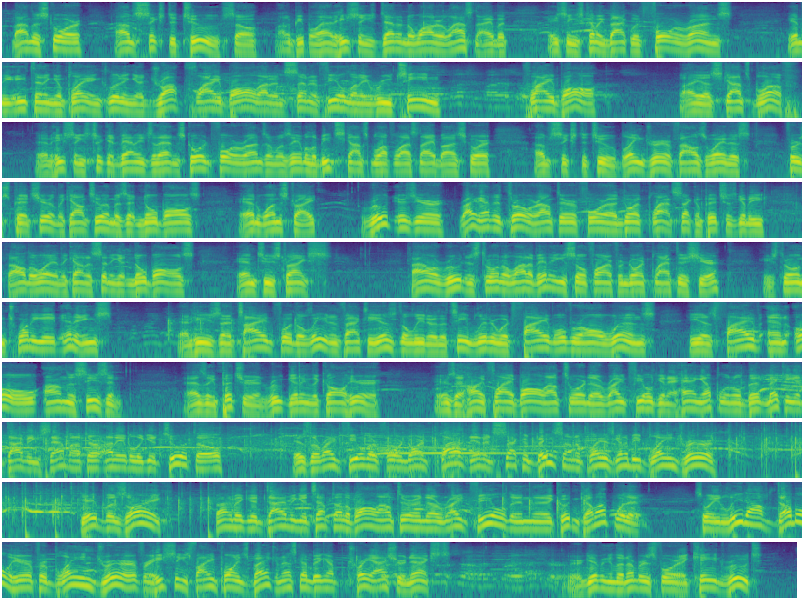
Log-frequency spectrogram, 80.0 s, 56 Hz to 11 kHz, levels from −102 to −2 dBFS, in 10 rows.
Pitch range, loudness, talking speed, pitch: 115-145 Hz, -19 LUFS, 210 wpm, 130 Hz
